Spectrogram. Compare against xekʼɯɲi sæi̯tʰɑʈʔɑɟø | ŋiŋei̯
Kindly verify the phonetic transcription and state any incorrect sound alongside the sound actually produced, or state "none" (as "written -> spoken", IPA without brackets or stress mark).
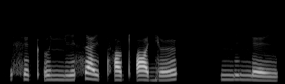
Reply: none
